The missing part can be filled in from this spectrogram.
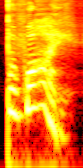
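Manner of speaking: put-on high, worried girl; young girl voice. Hermione asks, voiced higher.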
